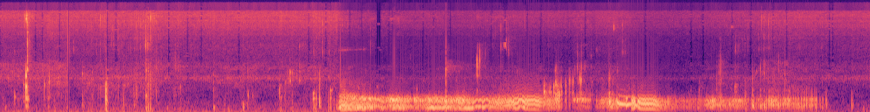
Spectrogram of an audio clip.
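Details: Soft clicks then a long, bubbling, gurgling rumble lasting several seconds: ordinary stomach growling (borborygmi) from gas and fluid moving through the gut.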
